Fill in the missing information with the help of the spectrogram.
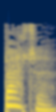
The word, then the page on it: batter: anglais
